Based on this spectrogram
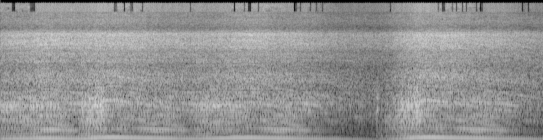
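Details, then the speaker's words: Honda Stream: at idle the engine sounds fine, but three quick blips bring in a dull tapping knock as revs climb, clearly audible whenever the throttle is pressed; bottom-end wear suspected, not confirmed. "Nah itu Ya temen-temen jelas banget kan saat RPM dinaikkan atau gas kita tekan ya itu ada suara ngelotok ya teman-teman itu sangat jelas kalau teman-teman Apakah itu bisa kedengaran"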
